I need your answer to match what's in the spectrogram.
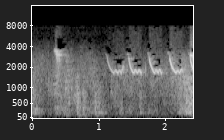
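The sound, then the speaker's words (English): A nightingale sings a run of five clear, high whistled notes, each sliding downward, repeating in a steady rhythm over a low, constant background hum. “Hello, pretty nightingale.”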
